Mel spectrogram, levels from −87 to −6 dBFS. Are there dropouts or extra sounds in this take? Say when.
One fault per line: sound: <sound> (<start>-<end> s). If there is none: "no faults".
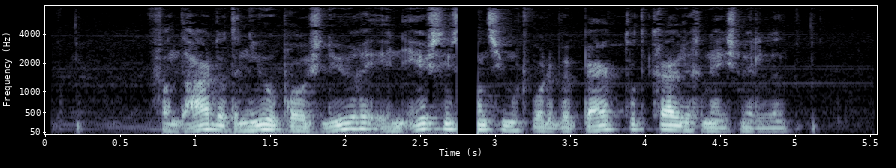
sound: dropout (2.7-2.9 s)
